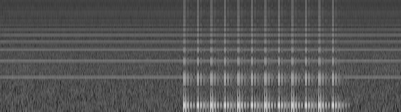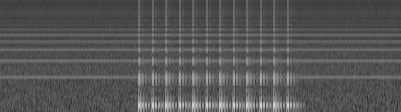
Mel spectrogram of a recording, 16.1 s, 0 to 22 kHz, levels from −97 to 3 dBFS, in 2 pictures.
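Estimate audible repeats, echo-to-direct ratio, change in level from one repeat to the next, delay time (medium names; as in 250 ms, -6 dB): 4, -10.5 dB, -6.0 dB, 64 ms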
